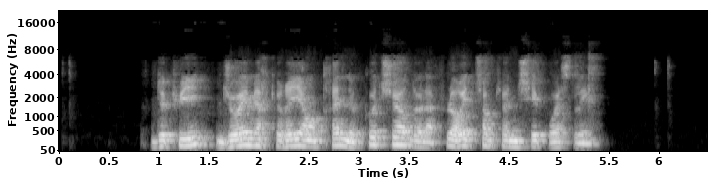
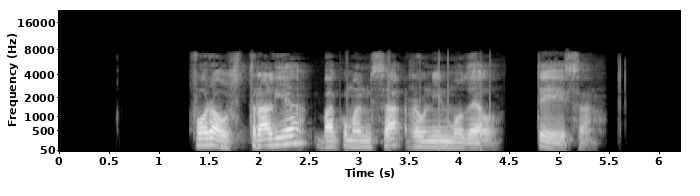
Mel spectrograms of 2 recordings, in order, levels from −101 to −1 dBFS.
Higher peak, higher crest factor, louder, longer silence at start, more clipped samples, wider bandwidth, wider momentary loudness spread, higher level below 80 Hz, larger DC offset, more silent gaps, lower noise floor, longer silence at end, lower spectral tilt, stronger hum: about the same, -2 dBFS vs -2 dBFS; about the same, 18 dB vs 18 dB; about the same, -19 LUFS vs -19 LUFS; second, 0.95 s vs 1.35 s; neither; second, 7 kHz vs 7.8 kHz; second, 8 LU vs 13 LU; second, -64 dBFS vs -58 dBFS; neither; second, none vs 4.48-4.77 s; about the same, under -90 dBFS vs under -90 dBFS; first, 1.1 s vs 0.85 s; first, -7.5 dB/octave vs -6 dB/octave; neither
